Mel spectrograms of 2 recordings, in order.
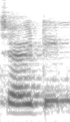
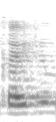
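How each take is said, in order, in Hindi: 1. यह शब्द ch ध्वनि से शुरू होता है। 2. यह शब्द k ध्वनि से शुरू होता है। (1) "इसको लोग चाइटिन भी बोलते हैं" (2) "मैं काइटिन बोलती हूँ"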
